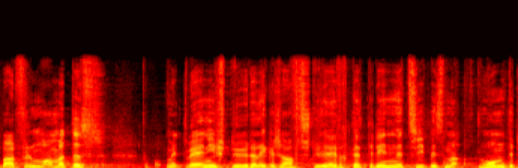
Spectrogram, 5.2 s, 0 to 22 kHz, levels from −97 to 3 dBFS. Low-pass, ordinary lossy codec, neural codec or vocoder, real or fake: 14.4 kHz; none; codec, 44.1 kHz, 7.8 kbps, Pupu-Codec; fake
